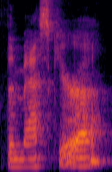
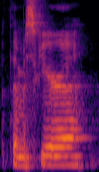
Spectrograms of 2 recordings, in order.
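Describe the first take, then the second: First: The ending rhymes with mascara. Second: The ending does not rhyme with mascara. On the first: "a long time ago I pronounced it Themyscira, like mascara" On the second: "I think I'm pronouncing that one right"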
